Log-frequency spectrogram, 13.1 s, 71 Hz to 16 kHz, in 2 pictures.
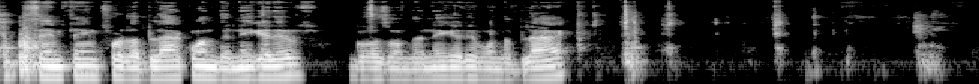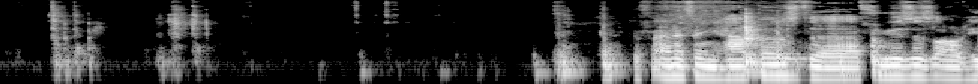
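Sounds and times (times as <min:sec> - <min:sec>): small clicks and knocks: 0:03.8 - 0:08.2.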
